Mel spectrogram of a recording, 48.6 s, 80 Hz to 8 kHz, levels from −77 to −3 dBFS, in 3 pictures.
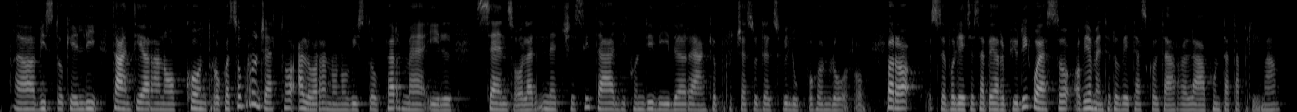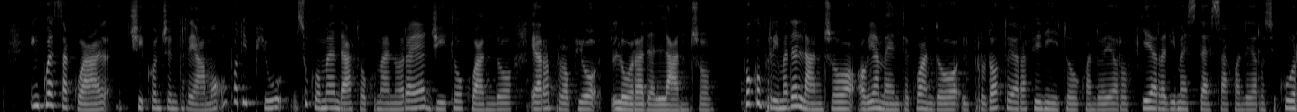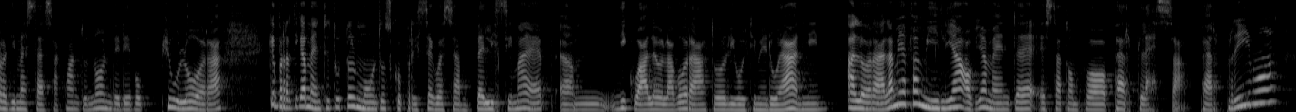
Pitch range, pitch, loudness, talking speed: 155-185 Hz, 165 Hz, -41 LUFS, 150 wpm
